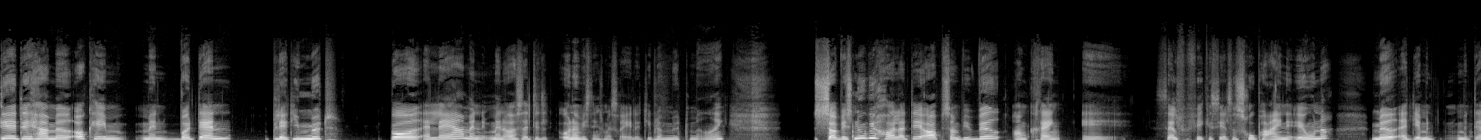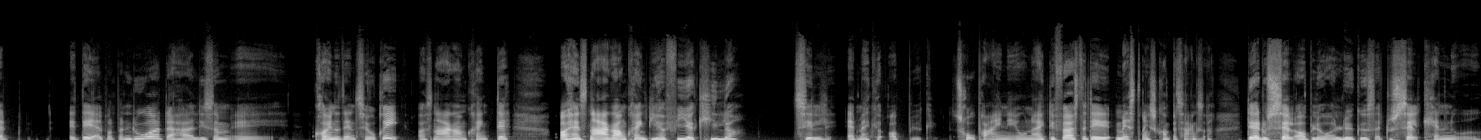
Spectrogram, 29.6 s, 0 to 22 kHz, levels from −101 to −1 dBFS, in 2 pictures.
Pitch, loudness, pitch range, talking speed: 225 Hz, -26 LUFS, 200-250 Hz, 195 wpm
